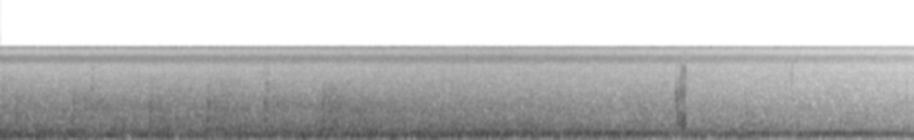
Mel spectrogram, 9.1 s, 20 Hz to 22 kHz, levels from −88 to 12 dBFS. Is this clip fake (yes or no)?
no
